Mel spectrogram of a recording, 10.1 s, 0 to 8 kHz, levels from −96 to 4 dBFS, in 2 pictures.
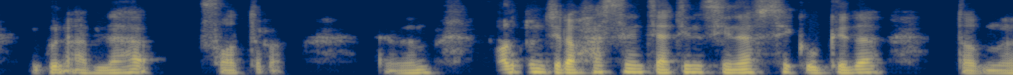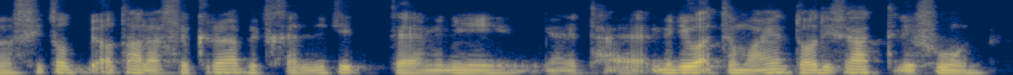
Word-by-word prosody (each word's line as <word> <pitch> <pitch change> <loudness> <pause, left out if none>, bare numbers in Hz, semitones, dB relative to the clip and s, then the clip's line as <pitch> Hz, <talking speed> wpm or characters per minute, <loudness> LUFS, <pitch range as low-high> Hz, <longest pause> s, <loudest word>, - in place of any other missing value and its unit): يكون - - -1
قبلها 110 +4 0 0.2
فترة، 100 -1 -6 0.5
تمام؟ 100 +4 -3 0.3
برضه 125 +2 +3
أنتِ 135 -3 +3
لو 115 -2 +7
حاسّة 135 +6 -1
إن - - +5
أنتِ 135 -1 0
هتنسي 125 +2 +2
نفسِك 125 +2 +1
وكده، 110 +4 +2 0.3
طب 100 -1 -2
ما 95 -1 -1
في 95 0 -6
تطبيقات 125 -1 -1
على 105 -4 +2
فكرة 120 +5 -1
بتخلّيكِ 110 0 -2
تعملي 100 0 0
يعني 100 -1 -6
تح - - -16
تعملي 110 +2 +2
وقت 120 - +5
معيّن 110 +3 +2
تقعدي 110 0 +2
فيه 115 - -2
على 120 0 +4
التليفون، 100 -2 0
110 Hz, 180 wpm, -25 LUFS, 100-120 Hz, 0.5 s, لو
